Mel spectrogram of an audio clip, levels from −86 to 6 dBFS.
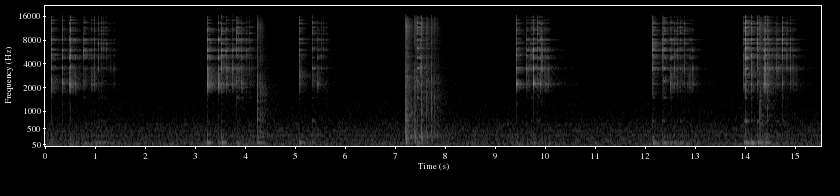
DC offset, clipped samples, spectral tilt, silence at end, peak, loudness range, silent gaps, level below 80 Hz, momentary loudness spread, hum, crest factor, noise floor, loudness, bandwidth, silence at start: under 0.1%; under 0.1%; 0 dB/octave; 0.05 s; -12 dBFS; 5 LU; none; -70 dBFS; 17 LU; none; 34 dB; -67 dBFS; -40 LUFS; 16.5 kHz; 0.05 s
